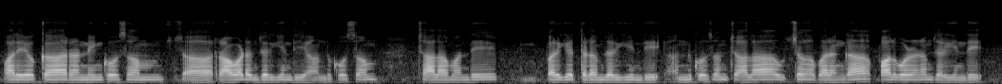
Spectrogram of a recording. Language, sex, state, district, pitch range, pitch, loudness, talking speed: Telugu, male, Telangana, Nalgonda, 110-115 Hz, 110 Hz, -21 LUFS, 100 wpm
